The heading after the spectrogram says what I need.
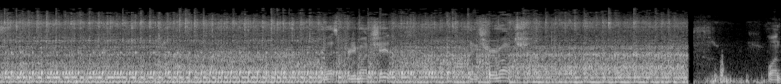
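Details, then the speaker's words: Suzuki RGV250 two-stroke, 43,000 km, cold engine on full choke: busy, crackling idle held steady and slightly fast, no knocks or misses, both exhaust pipes smoking evenly; a healthy normal cold idle. "exhaust pipes are smoking evenly a little bit high at the moment that usually goes down soon choke is fully out"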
